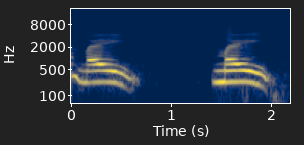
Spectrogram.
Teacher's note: یا ساکن سے پہلے زبر حرف لین ہے نرمی سے پڑھیں گے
